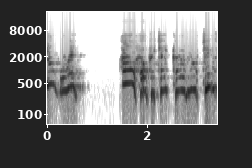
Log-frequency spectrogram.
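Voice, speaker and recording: A squeaky, extremely high-pitched put-on character voice at a moderate pace. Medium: read story.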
